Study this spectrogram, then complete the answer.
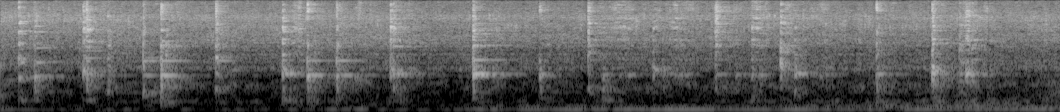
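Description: A ladle stirs salted mixed vegetables with dried lentil dumplings in a pan, giving a steady run of sharp scraping clicks and knocks against a low, continuous sizzle, close up and with no voices.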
